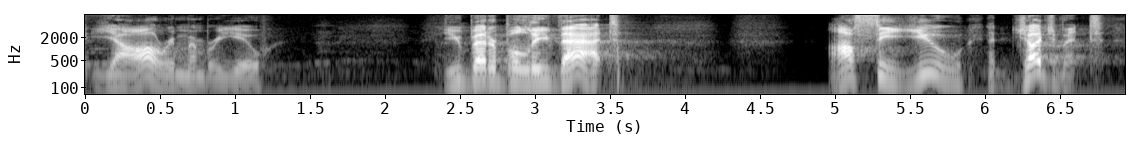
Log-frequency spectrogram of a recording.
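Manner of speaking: loud, punchy vow of payback; acted vindictive comeback; mock threatening retort. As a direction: throw it back as a menacing promise. Acts his own vengeful reply.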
